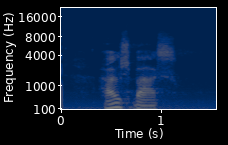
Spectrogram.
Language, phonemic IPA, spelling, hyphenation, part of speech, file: Dutch, /ˈhœyzbas/, huisbaas, huis‧baas, noun, Nl-huisbaas.ogg
- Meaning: a landlord, who rents a home he owns, or room(s) in it, to one or more tenants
